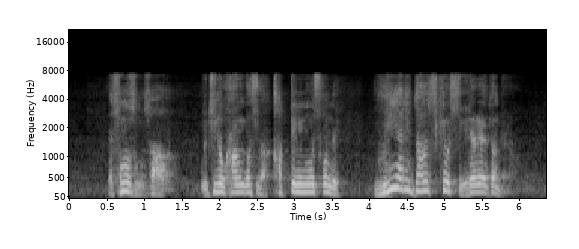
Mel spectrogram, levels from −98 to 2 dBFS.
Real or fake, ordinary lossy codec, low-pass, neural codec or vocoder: fake; none; 7.2 kHz; codec, 44.1 kHz, 2.6 kbps, SNAC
